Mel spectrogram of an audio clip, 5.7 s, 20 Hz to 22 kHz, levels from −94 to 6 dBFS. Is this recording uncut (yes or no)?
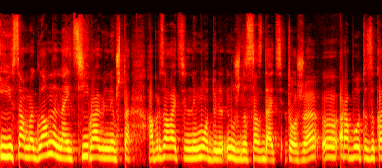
no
